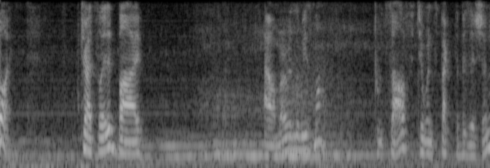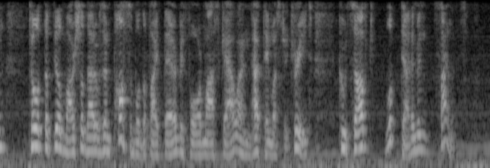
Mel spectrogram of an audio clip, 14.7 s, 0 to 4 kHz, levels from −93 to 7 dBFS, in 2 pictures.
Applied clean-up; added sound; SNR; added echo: none; Truck; 16 dB; none.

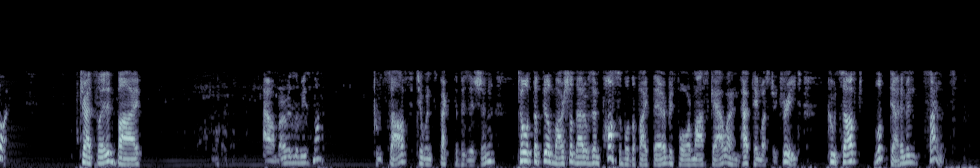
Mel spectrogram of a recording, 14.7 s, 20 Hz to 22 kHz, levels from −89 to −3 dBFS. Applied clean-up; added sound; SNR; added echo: classical method spectral subtraction.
